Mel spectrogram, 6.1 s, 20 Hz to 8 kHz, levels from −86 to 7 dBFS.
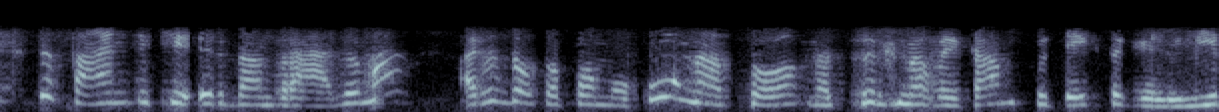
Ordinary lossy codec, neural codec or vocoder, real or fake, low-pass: AAC, 16 kbps; none; real; 7.2 kHz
